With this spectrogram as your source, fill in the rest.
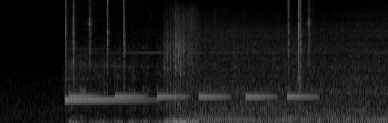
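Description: Cockpit electronics beep in a quick series of short tones.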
